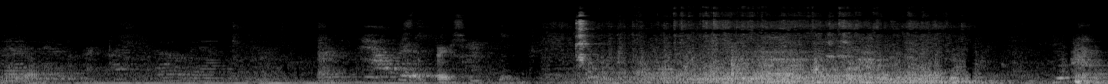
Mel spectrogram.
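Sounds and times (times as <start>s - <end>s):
elevator car rumbling and rattling: 5.6s - 11.0s.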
